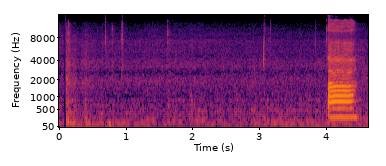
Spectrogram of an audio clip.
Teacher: konsonan letupan, apikoalveolar, tak bersuara, non-aspirasi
